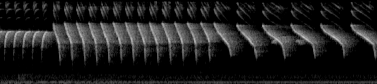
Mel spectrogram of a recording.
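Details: Canary song with a rapid high trill followed by a run of steep descending whistled notes, repeated about four times a second, then slower sweeping downslurred notes.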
